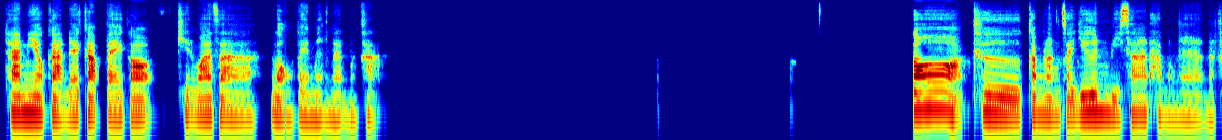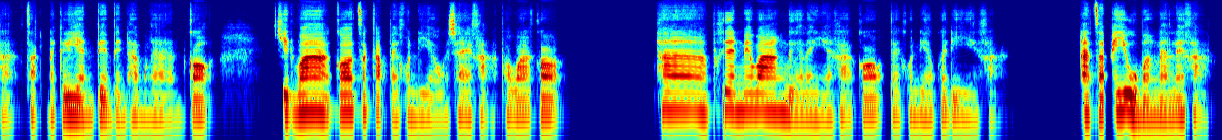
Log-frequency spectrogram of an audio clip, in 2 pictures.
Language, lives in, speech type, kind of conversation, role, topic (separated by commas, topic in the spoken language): Thai, Thailand, conversation, unstructured, none, คุณชอบเดินทางไปที่ไหนมากที่สุด?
